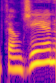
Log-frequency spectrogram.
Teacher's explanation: has a rising tone followed by a flat tone like opening a door and stepping into a calm stable space.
